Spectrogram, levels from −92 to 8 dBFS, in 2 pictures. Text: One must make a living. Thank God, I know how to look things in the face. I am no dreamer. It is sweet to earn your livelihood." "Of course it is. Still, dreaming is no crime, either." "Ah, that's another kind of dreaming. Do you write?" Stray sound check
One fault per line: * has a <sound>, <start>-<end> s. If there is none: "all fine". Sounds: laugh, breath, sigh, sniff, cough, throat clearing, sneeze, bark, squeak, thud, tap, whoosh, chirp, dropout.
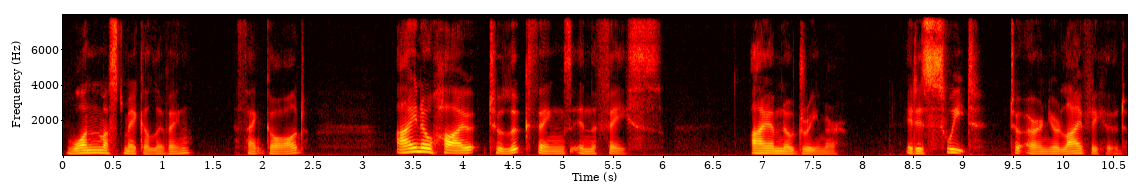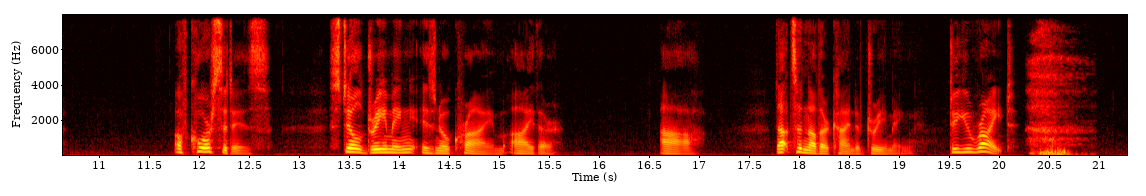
* has a sigh, 20.3-21.0 s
